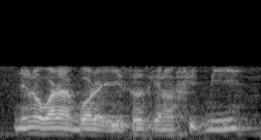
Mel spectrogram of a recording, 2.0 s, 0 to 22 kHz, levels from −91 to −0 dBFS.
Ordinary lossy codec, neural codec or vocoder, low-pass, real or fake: none; codec, 16 kHz, 16 kbps, FreqCodec, larger model; 3.6 kHz; fake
